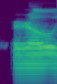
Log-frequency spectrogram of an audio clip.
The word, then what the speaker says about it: rho: Rho denoted by this one. Rho. Ito pag-pronounce sa iya.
